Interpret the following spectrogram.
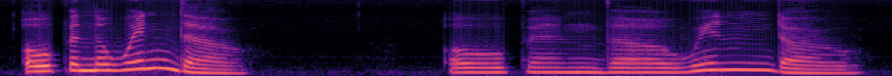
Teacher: open the window five syllables stress on win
